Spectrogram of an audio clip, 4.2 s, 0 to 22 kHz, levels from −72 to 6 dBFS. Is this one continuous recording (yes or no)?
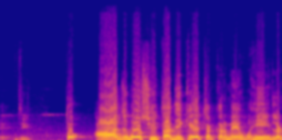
yes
